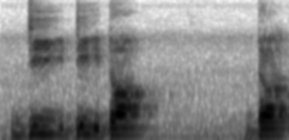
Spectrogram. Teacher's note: একটা কম্পন গলার ভিতরে একটা কম্পন তৈরি হচ্ছে এবং একটা চাপ সৃষ্টি হচ্ছে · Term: ভয়েস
